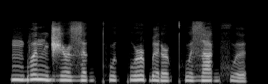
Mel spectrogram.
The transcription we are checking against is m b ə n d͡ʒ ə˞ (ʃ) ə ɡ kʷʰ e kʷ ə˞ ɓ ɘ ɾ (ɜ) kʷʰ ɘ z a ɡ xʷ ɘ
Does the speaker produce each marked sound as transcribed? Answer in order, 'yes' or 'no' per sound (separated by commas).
no, no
